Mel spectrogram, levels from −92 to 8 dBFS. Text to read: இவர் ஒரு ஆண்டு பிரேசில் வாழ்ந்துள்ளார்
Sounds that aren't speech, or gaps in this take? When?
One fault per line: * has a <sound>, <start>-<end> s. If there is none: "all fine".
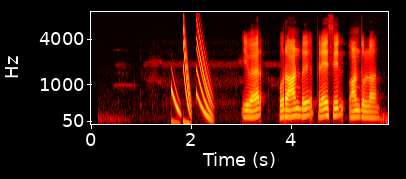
* has a chirp, 1.6-2.5 s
